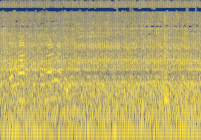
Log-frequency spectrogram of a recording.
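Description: Diesel tractor engine idling steadily with a low, even rumble.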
